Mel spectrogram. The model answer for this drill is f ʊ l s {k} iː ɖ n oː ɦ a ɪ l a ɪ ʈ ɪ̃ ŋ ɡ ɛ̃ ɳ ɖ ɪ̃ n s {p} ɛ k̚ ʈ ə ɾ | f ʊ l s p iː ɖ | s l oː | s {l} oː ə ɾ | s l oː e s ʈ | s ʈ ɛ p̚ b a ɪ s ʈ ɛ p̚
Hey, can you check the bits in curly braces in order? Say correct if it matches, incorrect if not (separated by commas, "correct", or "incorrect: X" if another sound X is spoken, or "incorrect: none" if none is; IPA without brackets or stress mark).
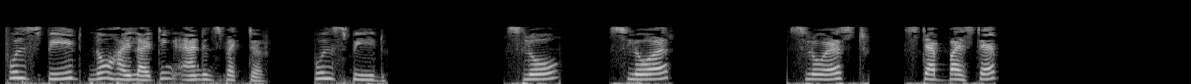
incorrect: p, correct, correct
